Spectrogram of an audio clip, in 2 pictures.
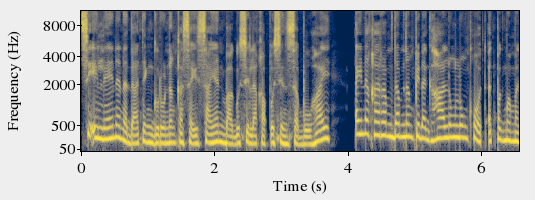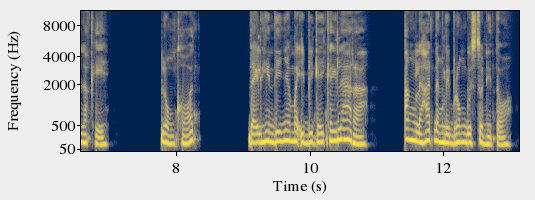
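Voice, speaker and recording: Woman, audiobook narrator, dramatic storytelling, animated intonation, soft-toned mellow voice. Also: on the low side, moderate pace, no echo, studio quality.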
